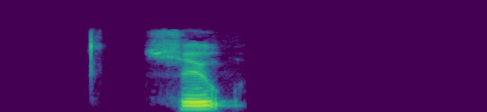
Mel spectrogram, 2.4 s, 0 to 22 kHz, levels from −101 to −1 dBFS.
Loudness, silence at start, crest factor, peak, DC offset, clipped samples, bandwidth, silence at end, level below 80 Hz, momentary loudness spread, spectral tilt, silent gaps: -20 LUFS; 0.75 s; 22 dB; -4 dBFS; under 0.1%; under 0.1%; 7.4 kHz; 1.35 s; -70 dBFS; 19 LU; -6 dB/octave; none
